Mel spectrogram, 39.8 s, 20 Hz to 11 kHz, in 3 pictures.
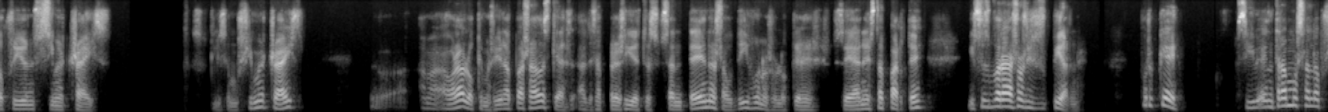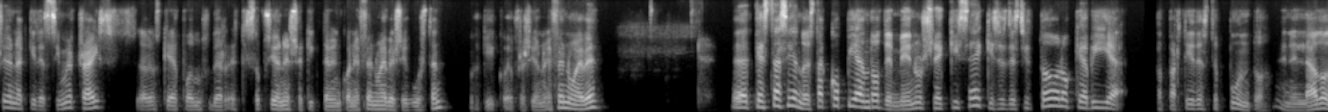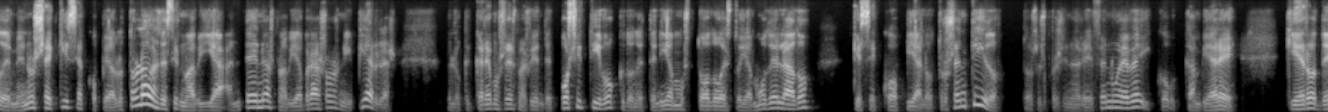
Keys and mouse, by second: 15.1 click.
